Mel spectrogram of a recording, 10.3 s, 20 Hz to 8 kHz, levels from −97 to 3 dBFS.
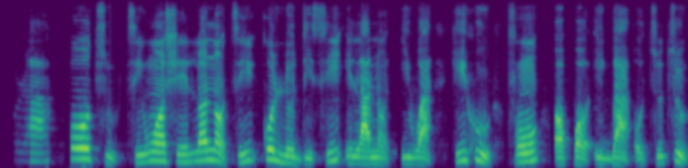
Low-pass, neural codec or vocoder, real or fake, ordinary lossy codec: none; none; real; none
